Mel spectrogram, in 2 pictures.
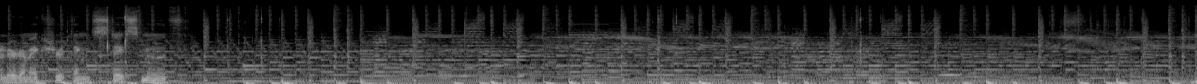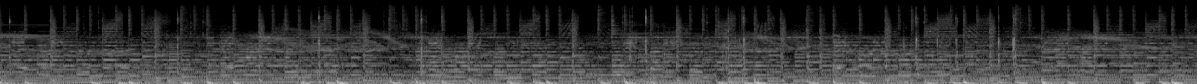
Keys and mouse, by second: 0.5 Left, 0.5 a, 0.5 KP_3, 1.3 a, 2.6 s, 2.6 a, 2.6 s, 6.6 g, 8.7 g, 11.4 g, 12.0 g, 13.7 i, 14.2 i, 15.1 a, 16.2 g, 19.2 a, 21.2 alt+a, 21.5 alt+a, 22.3 alt+a, 22.7 alt+a.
